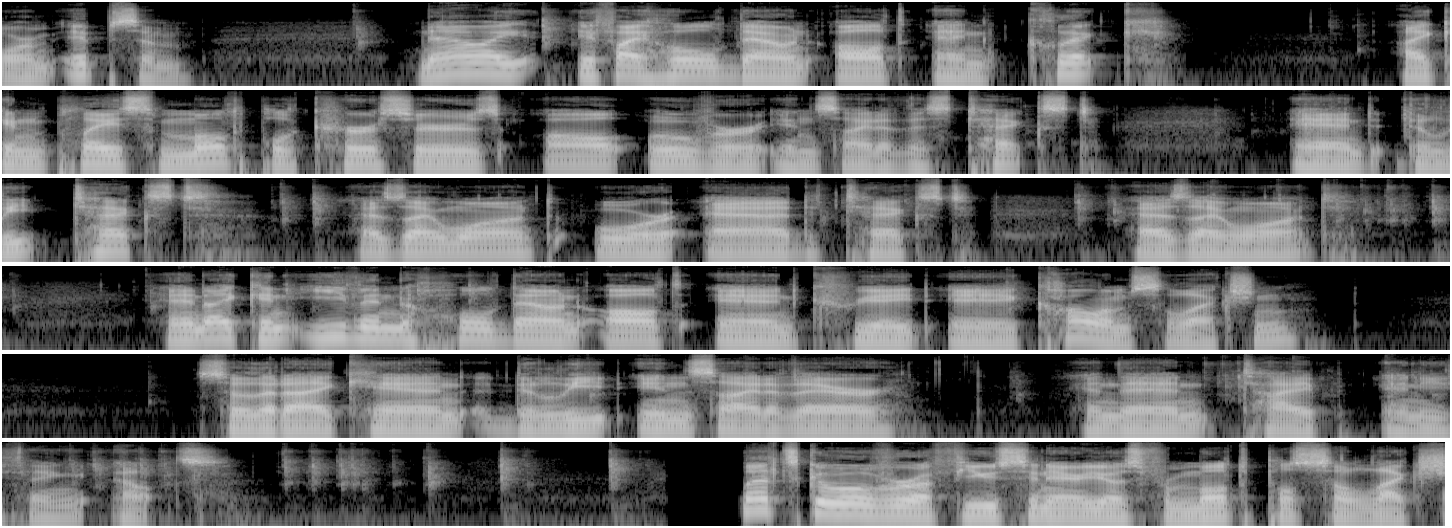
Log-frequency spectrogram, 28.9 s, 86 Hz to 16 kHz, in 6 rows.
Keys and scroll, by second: 5.7 Escape, 9.5 alt+Delete, 10.6 alt+BackSpace, 15.4 Escape, 21.9 alt+BackSpace, 25.7 alt+BackSpace.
